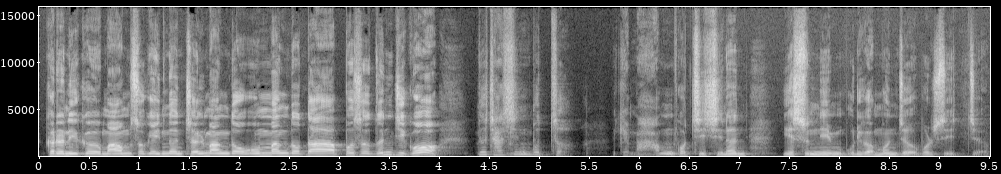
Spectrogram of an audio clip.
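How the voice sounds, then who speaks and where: A male pastor preaching a sermon in a church, animated and full of rhetorical questions. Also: high-pitched.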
